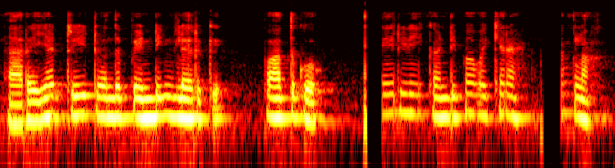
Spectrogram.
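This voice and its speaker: Woman voicing gossipy village women, gravelly. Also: on the high side, fast talker, a little hiss or hum, natural voice. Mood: chatty. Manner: lively gossipy village banter. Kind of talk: cartoon voice acting. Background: background music.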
